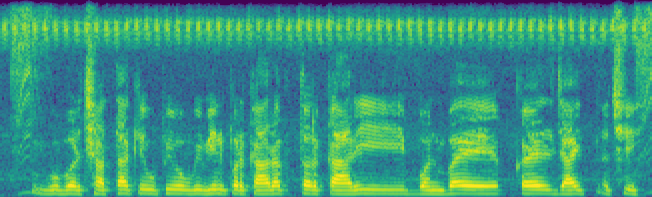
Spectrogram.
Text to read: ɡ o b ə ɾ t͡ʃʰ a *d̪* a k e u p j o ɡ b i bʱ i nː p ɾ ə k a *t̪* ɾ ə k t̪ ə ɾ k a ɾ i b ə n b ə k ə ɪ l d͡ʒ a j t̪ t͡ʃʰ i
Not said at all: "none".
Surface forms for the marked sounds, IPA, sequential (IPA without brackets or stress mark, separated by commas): t̪, none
